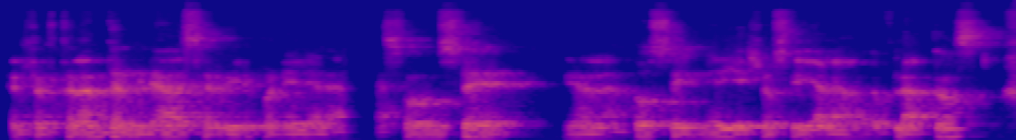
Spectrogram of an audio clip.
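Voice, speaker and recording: A man tells a story from his past in a relaxed, reflective way, laughing now and then. His voice sits slightly low. The room is very echoey and rings around him. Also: fairly quick, a little hiss or hum. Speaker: entrepreneur guest. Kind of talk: casual storytelling in an interview.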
